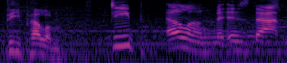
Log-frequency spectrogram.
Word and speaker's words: Deep Ellum: And so we're deep on Elm Street, and in the old days they used to pronounce it Ellum. So it kind of stuck, Deep Ellum.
